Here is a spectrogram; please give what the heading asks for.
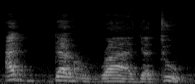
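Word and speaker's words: الدراجة: script, I explained that once you have the L followed by a letter carrying shadda, you suppress the pronunciation of lam. So we can ad-darajatu. Ad-darajatu. Again, we drop the on from ta marbuta.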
